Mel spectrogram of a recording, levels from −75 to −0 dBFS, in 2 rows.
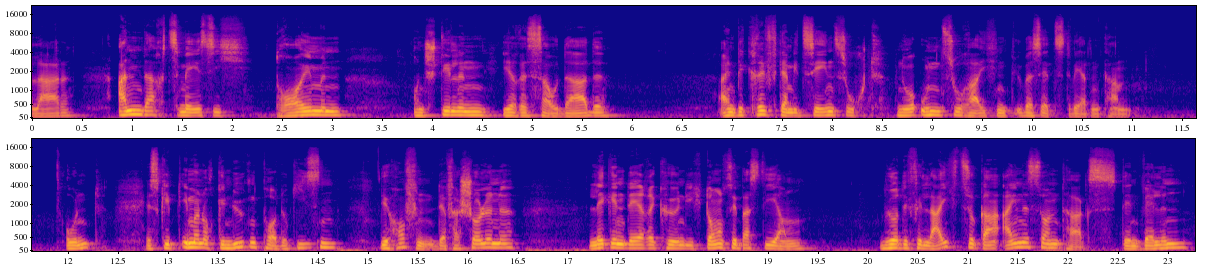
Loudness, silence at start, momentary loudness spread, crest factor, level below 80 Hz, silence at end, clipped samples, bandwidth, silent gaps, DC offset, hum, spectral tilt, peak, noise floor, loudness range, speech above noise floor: -19 LUFS; 0 s; 11 LU; 18 dB; -44 dBFS; 0.05 s; under 0.1%; 16 kHz; none; under 0.1%; none; -5.5 dB/octave; 0 dBFS; -49 dBFS; 3 LU; 31 dB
